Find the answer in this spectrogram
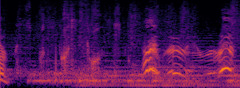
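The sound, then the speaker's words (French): A dog barks twice, two short, fairly loud yelps about a second apart, after a quieter stretch of muffled sounds over a steady low hum. “Mais les vœux ne s'accomplissent pas toujours le chien sauta sur lui au point de faire complètement disparaître le super-héros.”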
